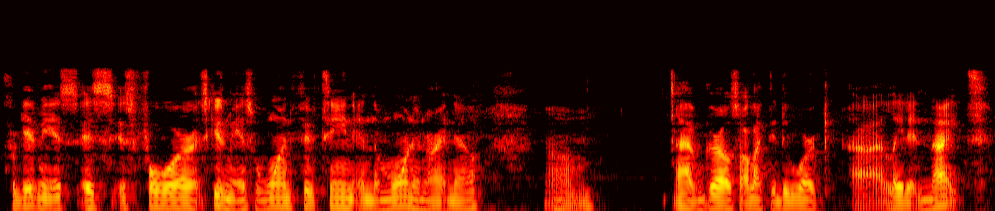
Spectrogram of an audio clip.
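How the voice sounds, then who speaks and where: Low-voiced man, dull lo-fi recording. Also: level tone, unhurried, a bit bright, a little hiss or hum. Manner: informal, rambling, thinking aloud. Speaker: business trainer demonstrating software to new hires. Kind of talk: casual screen tutorial, talking through steps.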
